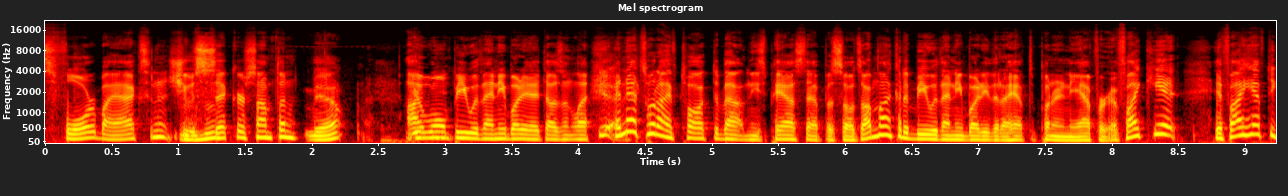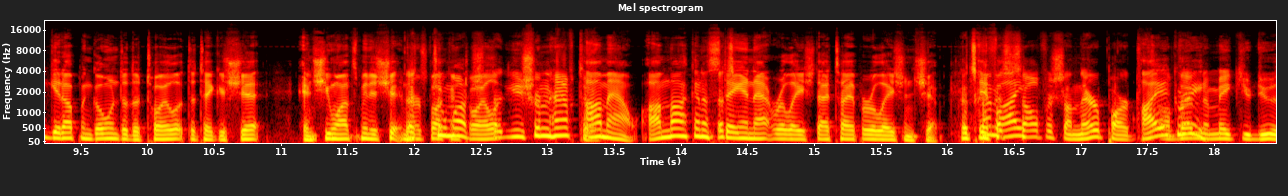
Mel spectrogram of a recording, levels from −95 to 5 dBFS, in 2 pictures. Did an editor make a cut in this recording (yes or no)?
yes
